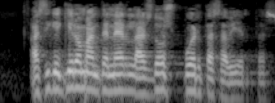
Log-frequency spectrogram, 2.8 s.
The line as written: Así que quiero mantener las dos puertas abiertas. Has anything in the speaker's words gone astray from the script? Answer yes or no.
no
